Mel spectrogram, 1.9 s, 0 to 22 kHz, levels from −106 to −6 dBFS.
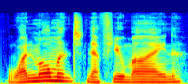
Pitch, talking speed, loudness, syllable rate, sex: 135 Hz, 130 wpm, -17 LUFS, 4.1 syllables/s, male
